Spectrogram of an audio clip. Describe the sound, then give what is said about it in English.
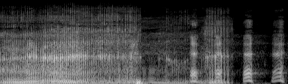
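A person imitates a man's loud snoring, which could be heard through a door four to five doors down the hall, with a few short, throaty rasping snorts in quick succession, following a stretch of dense, noisy background. “It wasn't until that moment that Javier realized that he snored.”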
